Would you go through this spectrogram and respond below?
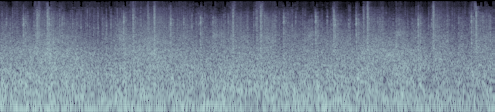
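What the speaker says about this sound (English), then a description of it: "light mortar should be coming in now" Light mortar rounds exploding in a continuous, rumbling wash of distant blasts and crackling bursts, steady and dense with no single distinct impact standing out.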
